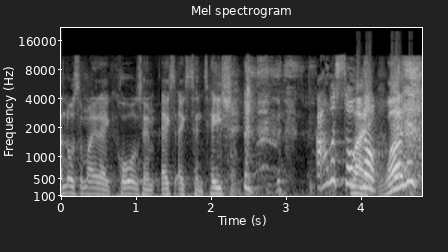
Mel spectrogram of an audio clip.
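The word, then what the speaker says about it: XXXTentacion: somebody that calls him ex-extentation i was so you know when he first came out i was like yo how you say it and then he said he was like tentacion i was like see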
